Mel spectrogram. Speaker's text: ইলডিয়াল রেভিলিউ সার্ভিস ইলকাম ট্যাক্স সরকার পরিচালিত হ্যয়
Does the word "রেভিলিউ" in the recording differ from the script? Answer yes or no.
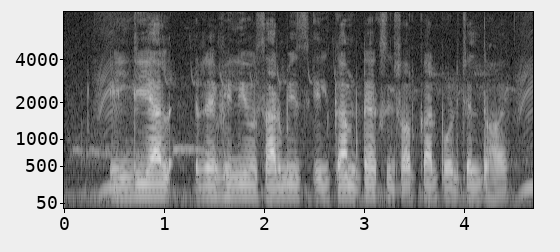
no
